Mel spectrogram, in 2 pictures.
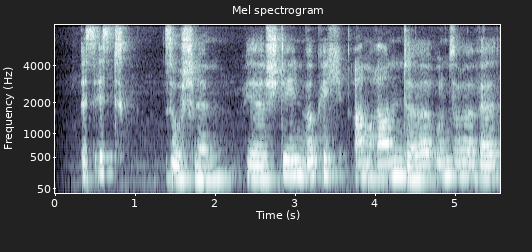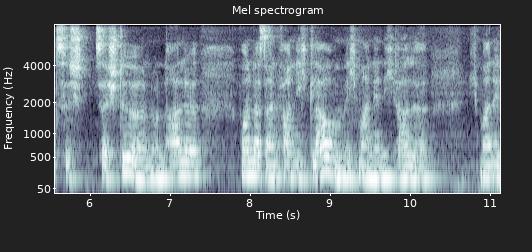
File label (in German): englisch deutsch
